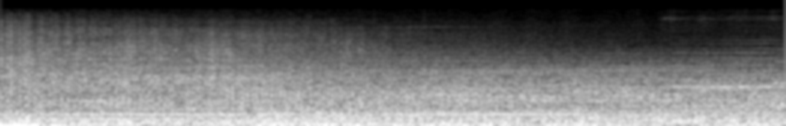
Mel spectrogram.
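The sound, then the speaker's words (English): An airplane gathering speed and lifting off into a twilight sky, its engine a loud, steady, unbroken drone throughout. “The plane gathers speed and lifts off into the twilight sky.”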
